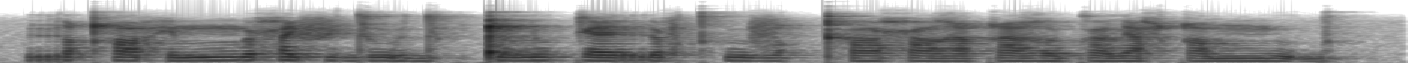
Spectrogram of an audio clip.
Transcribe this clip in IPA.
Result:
r u qʰ ɒ h e mː u ħ i f i d u d | ǃ u l u k æ r u ħ kʰ u v ɒ q kʰ ɒ ħ ɒ ʁ e q e ʁ u k ɒ l æ ħ q ɒ mː u ɡ

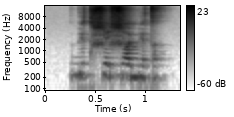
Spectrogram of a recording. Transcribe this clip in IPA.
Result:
bʲ u t ɕ e ɕ ʌ bʲ ʌ t

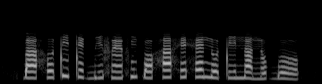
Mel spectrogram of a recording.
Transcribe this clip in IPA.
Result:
k͡p a˧ h o˧ t i˦ t e˦˨ ɡ͡b i˧ f ɛ̃˧ f ũ˦ k͡p ɔ˧ h a˦ h e˦ h ɛ˦ n o˦˨ t i˨˦ n a˦˨ n o˨˦ ɡ͡b o˦˨

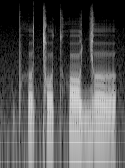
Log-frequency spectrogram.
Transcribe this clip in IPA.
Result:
pʰ ɤ ǀ o tʰ ɔ ɟ ɤ

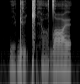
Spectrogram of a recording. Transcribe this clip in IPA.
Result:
i̤ ɖ i ǁʰ e̤ dˤ ɛ

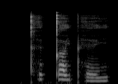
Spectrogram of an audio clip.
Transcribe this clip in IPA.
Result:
kʰ ɪ˥ k̚ t̪ ɐ˥ j pʰ e˨˧ j

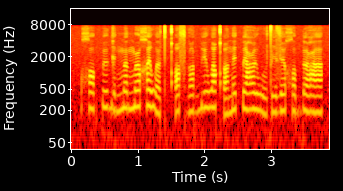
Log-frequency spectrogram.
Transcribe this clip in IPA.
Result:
χ ɔ˥˧ k͡p ʉ˥ ɡ e˧ ŋ͡m œ˥˧ ŋ͡m ə˞˥ χ e˥ w œ˩˧ t qʼ ʉ˧˩ sˤ ɡ œ˧ ɡ͡b y˥ w œ˥ qʼ u˩˧ n e˥ k͡p e˥ ʕ ʉ˥˧ w u˩˧ t i˧ z y˥˧ χ o˥ b ɗ œ˥ ʕ a˥

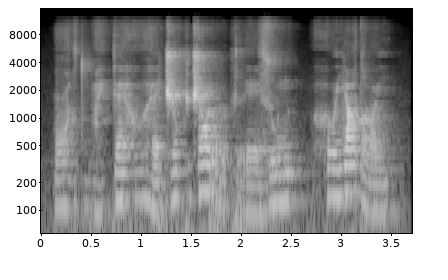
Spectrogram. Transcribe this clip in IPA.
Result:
ʕ ṳ˨ tˤ bʱ e̤˨ k ɛ˦ h o̤˥ ɦ ɛ˩ d͡ʒ o˥ k d͡ʒ ɔ˥ r ʊ˩ k r eː˩ z u˥ n | h ʊː˦ j e˥ dˤ uː˩ j

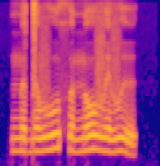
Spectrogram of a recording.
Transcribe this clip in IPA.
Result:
n ə d ə v u θ ʊ n o v e v ɨ

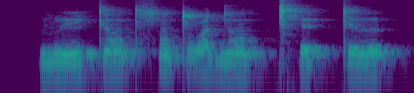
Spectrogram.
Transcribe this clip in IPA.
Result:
β ẽ t ɛ̃ tˤ sˤ ũ tˤ β ə d œ̃ tˤ ǀʰ ɛ ʔ t ə

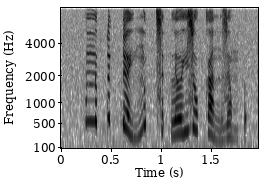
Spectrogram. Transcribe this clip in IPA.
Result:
n ə˦˥ p̚ ɗ ə˦˥ t̚ ɗ ɛ˧˩ j ŋ o˦˥ t̚ s ə˨˩ t̚ l əː˨˦ j z o˨˦ k a˧˩ n z ə̰˧˨ m ʔ

